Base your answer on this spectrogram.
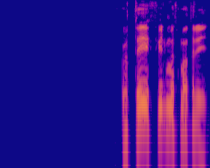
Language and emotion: Russian, neutral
